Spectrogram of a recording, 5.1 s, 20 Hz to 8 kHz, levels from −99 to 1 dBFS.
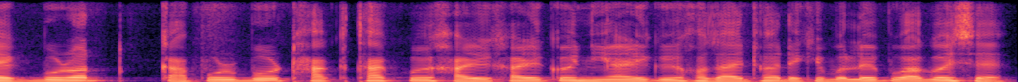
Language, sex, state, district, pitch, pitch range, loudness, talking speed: Assamese, male, Assam, Hailakandi, 150 Hz, 145-160 Hz, -18 LUFS, 130 wpm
